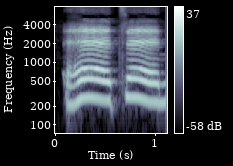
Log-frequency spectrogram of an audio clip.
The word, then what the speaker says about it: هاتان: الالف تنطق ولا تكتب هاتان هاتان هاتان فتاتان منخرطتان في برنامج زراعه الف شتله اذا هاتان نكتب الالف وننطقها هاتان هؤلاء زوار هؤلاء زاروا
